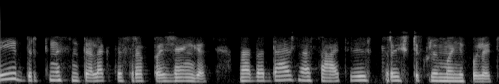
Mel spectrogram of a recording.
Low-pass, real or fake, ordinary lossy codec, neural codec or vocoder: 7.2 kHz; real; AAC, 48 kbps; none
